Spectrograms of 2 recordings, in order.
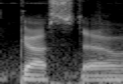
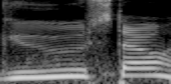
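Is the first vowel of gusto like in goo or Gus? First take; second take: Gus; goo. First: The first vowel is a short u sound. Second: The first vowel is a long oo sound. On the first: "as in Gus?" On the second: "as in goo?"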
